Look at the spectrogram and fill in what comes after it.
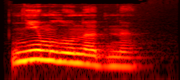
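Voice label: "нимлунӧдны", Komi-Zyrian, female; kpv audio dict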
